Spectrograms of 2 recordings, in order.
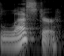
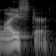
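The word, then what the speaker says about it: Leicester: Secondly, I mentioned to Charlie that the Lyster in Lyster Square is pronounced Lester and not Lyster.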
